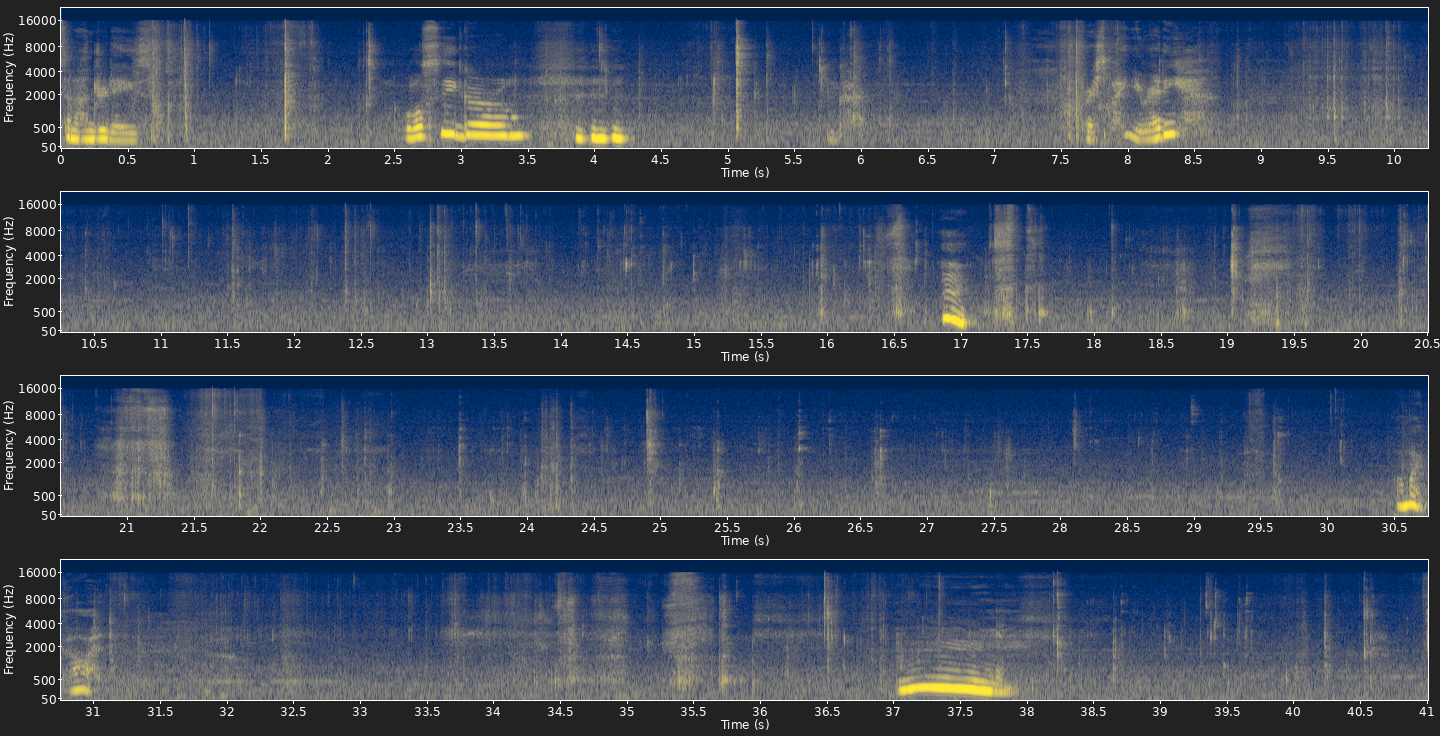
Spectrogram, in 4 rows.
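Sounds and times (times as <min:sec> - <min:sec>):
crunching fried pizza crust: 0:00.5 - 0:02.5, 0:07.0 - 0:29.8, 0:31.2 - 0:41.0
person humming: 0:16.8 - 0:17.2, 0:37.0 - 0:38.0.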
